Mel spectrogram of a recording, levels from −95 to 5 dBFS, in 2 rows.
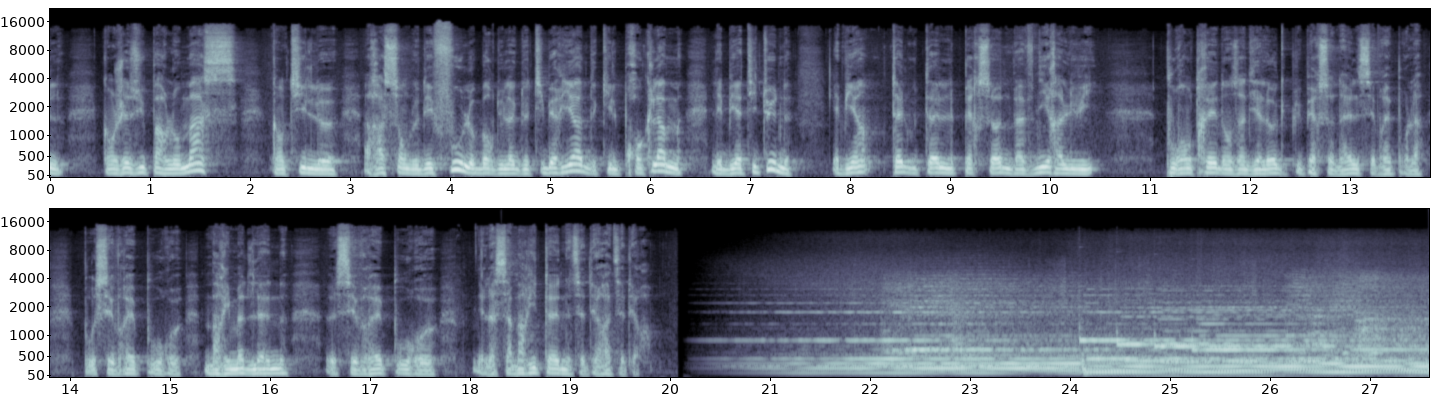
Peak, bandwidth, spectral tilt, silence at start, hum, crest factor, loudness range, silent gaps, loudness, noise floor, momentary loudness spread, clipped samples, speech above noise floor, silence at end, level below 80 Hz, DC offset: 0 dBFS; 15.5 kHz; -5 dB/octave; 0 s; none; 14 dB; 5 LU; 20.09-20.14 s; -14 LUFS; -45 dBFS; 11 LU; under 0.1%; 30 dB; 0 s; -40 dBFS; under 0.1%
